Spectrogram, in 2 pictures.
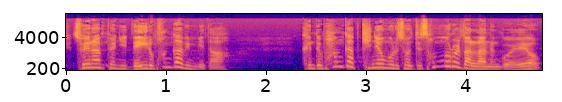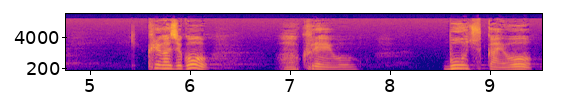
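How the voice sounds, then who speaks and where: A woman's voice: mid-range voice, slightly rough. Woman in her 50s giving a heartfelt testimony sermon at church, candid and self-mocking. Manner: earnest, heartfelt storytelling; frank and self-deprecating. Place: church service.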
